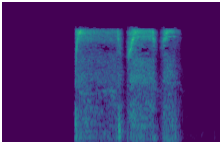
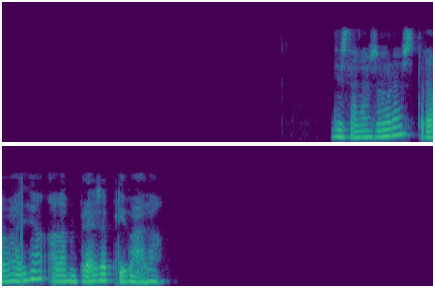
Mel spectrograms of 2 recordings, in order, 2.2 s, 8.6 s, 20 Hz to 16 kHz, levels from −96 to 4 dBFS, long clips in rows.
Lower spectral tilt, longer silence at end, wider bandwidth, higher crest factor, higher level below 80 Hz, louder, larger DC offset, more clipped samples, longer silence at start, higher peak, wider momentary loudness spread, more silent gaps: second, 1 dB/octave vs -6.5 dB/octave; second, 0.4 s vs 2.7 s; about the same, 8.4 kHz vs 8 kHz; about the same, 22 dB vs 20 dB; about the same, -72 dBFS vs -70 dBFS; about the same, -31 LUFS vs -32 LUFS; neither; neither; second, 0.75 s vs 3.3 s; about the same, -16 dBFS vs -16 dBFS; about the same, 8 LU vs 6 LU; neither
